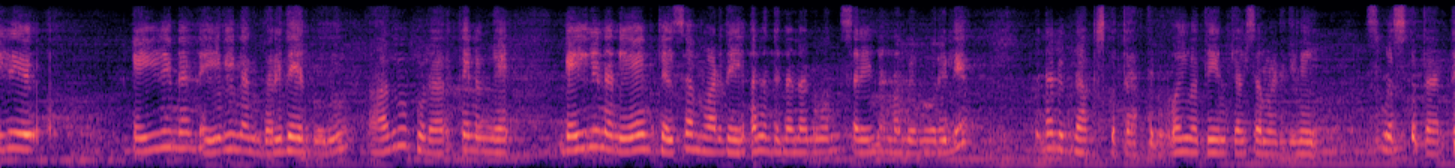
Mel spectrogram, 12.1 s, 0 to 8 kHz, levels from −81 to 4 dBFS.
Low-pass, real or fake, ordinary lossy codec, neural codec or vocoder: 7.2 kHz; fake; MP3, 64 kbps; codec, 32 kHz, 1.9 kbps, SNAC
